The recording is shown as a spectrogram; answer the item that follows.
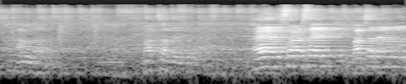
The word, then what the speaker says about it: আল্লাহ: বাতিল করে দিয়ে ল কয়বার উচ্চারণ হবে? দুইবার উচ্চারণ হবে। তাহলে উচ্চারণ হয় আল্লাহর।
